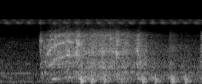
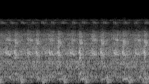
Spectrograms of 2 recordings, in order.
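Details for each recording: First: Honda motorcycle with a newly installed hidden kill switch turned back on. A brief starter whirr, then the engine fires and holds a quick, even putter at idle; it starts and runs normally. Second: Honda motorcycle with a newly installed hidden kill switch turned off while the ignition key is on. The starter churns steadily at about eight pulses a second but the engine never fires because the kill switch cuts ignition.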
